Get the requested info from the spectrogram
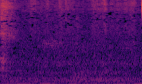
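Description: Pen writing on a sheet of paper, a faint scratching as the letters of a word are written out.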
